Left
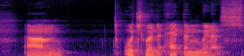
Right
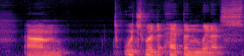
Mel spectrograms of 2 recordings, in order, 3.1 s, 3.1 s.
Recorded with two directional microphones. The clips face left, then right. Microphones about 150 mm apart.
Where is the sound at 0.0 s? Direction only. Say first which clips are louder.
Left 1 dB; 10° left (ahead or behind).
